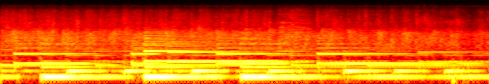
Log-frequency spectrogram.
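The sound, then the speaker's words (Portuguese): A crowd claps steadily for several seconds in applause to the King of Glory, a dense patter of applause over sustained keyboard chords that shift every couple of seconds. “Você pode aplaudir ao Rei da Glória, meu irmão?”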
